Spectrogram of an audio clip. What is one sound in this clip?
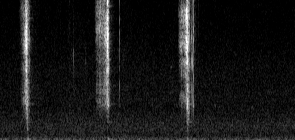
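A lighter clicks.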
